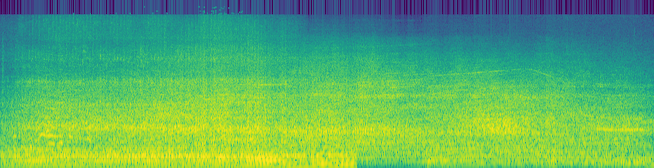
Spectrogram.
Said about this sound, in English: The bus goes over the high bridge, crossing the bay at the tip of Lake Superior into Wisconsin as the evening falls.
